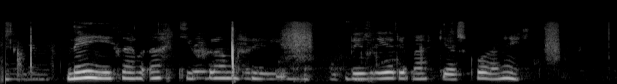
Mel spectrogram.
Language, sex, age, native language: Icelandic, female, 20-29, Polish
